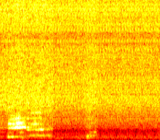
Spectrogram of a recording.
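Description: Near silence, broken near the start by one short, faint vocal cry lasting about half a second.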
